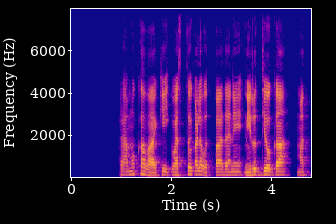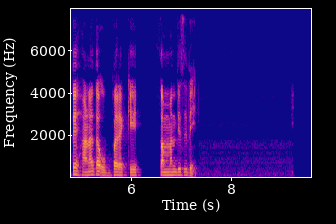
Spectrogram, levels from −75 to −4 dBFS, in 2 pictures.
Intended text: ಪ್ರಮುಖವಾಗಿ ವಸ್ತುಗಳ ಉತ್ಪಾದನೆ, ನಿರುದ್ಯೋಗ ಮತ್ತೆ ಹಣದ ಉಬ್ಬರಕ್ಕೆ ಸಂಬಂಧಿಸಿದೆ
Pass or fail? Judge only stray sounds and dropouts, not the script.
pass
